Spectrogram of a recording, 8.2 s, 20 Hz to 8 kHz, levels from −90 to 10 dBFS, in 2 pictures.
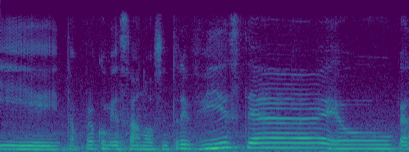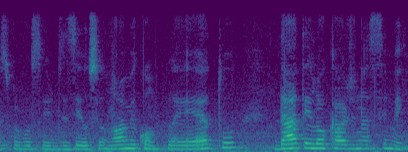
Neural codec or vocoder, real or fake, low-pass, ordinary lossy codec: none; real; 7.2 kHz; none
